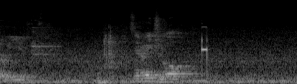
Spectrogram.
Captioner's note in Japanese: 早口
